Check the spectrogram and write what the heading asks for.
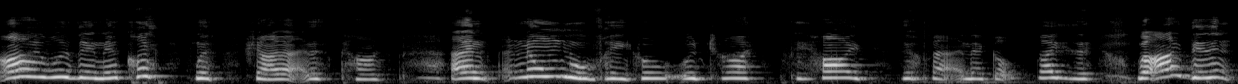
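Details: Young woman with cerebral palsy causing involuntary movements, recently fitted with braces on top and bottom teeth; dysarthric speech (cerebral palsy).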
